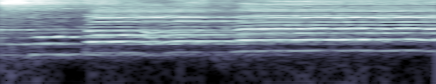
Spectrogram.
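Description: A naat sung in a slowed-down, heavily reverberant lo-fi edit: a voice holding long, drawn-out notes, moving to a new note about half a second in and again just past a second.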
